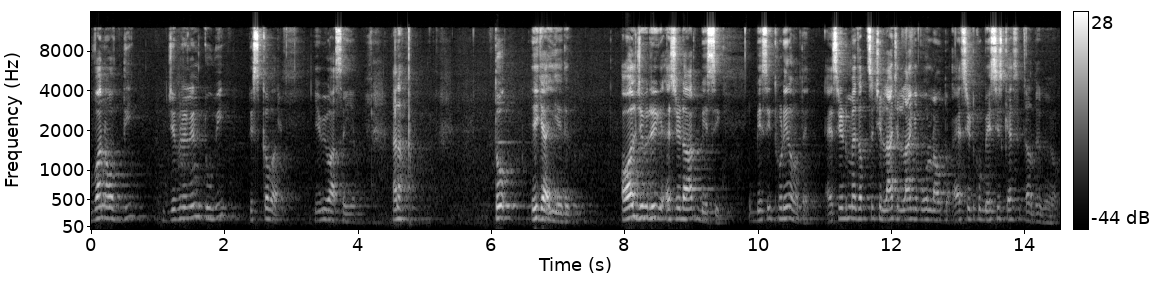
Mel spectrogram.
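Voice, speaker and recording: Hindi-speaking man teaching biology, echoey room. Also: a little high. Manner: addresses students as "beta", frequent "thik hai" and "hai na" check-ins. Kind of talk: exam question walkthrough lecture.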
